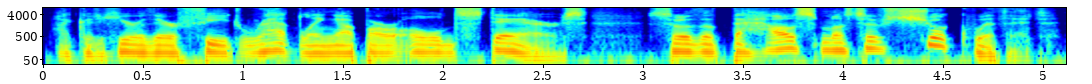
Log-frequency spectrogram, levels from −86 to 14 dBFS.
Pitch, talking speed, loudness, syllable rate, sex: 110 Hz, 225 wpm, -19 LUFS, 4.5 syllables/s, male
